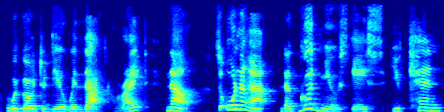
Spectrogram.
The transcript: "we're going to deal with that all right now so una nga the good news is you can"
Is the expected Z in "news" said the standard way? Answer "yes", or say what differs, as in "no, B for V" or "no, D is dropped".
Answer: no, S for Z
